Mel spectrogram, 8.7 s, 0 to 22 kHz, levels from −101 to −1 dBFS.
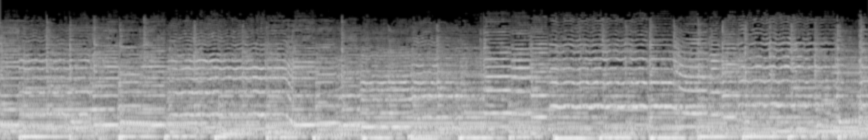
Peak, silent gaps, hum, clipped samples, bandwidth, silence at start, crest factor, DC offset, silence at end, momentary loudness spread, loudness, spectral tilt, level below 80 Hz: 0 dBFS; none; none; under 0.1%; 12.5 kHz; 0 s; 12 dB; under 0.1%; 0 s; 1 LU; -13 LUFS; -5.5 dB/octave; -22 dBFS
